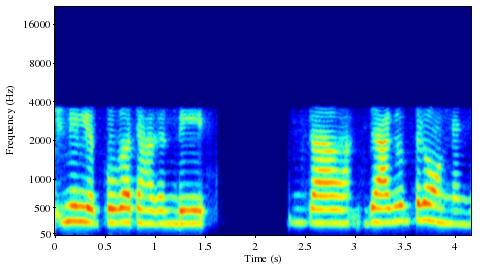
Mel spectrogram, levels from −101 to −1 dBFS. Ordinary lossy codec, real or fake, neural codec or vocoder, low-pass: AAC, 32 kbps; fake; codec, 24 kHz, 1.2 kbps, DualCodec; 3.6 kHz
